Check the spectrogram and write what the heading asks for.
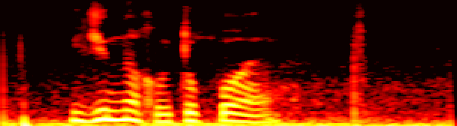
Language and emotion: Russian, angry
